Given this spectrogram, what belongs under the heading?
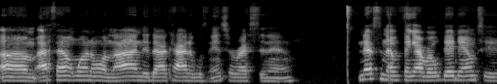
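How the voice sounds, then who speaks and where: A woman with a Baltimore accent talks at a very fast pace in a bright, sharp tone, in a very clean recording with a silent background. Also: medium pitch for a woman. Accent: Baltimore accent, noticeable. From Baltimore, US. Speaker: astrology YouTuber. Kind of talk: casual livestream chat. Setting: livestream from laptop. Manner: animated.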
